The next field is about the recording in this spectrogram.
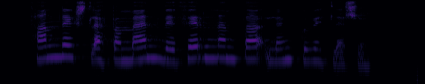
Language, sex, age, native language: Icelandic, female, 50-59, Icelandic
